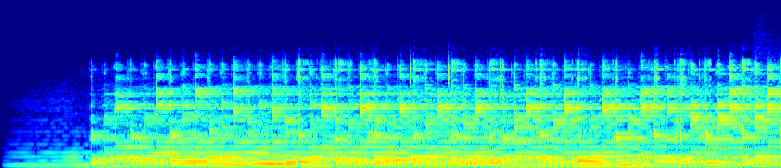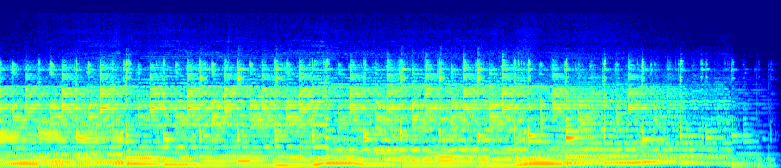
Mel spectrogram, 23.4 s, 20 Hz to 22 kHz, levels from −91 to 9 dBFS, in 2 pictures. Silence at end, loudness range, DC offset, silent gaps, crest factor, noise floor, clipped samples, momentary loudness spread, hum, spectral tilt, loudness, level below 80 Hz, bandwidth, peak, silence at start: 0.15 s; 3 LU; under 0.1%; none; 16 dB; -49 dBFS; under 0.1%; 7 LU; none; -7.5 dB/octave; -23 LUFS; -48 dBFS; 7.2 kHz; -8 dBFS; 0.35 s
